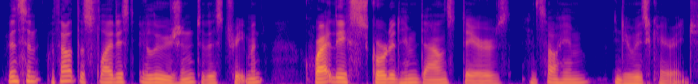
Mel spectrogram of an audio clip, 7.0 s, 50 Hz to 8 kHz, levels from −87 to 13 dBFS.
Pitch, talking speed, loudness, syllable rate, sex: 120 Hz, 155 wpm, -23 LUFS, 5.2 syllables/s, male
